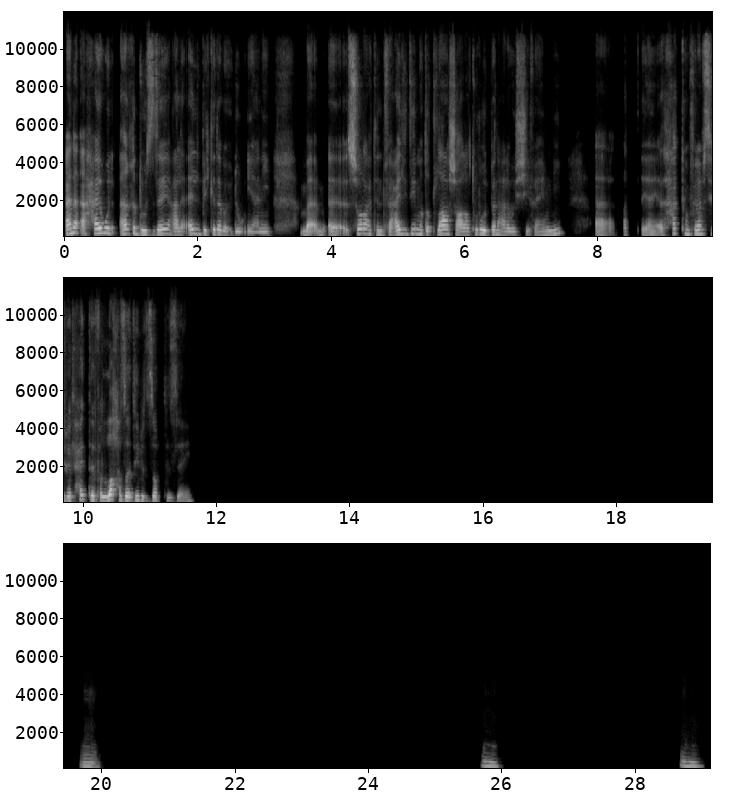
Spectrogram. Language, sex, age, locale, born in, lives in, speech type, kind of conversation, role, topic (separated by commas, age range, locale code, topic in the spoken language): Arabic, female, 35-39, ar-EG, Egypt, Egypt, conversation, advice, user, إزاي أتعامل مع النقد بشكل بنّاء من غير ما أحس بالإحباط أو أبقى في موقف دفاعي؟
